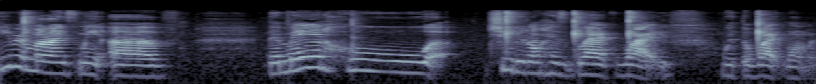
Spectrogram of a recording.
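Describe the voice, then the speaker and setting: This woman speaks at a medium pitch, in an animated tone with lively intonation. Noticeable background noise runs underneath. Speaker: YouTube TV commentator. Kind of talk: casual reality show commentary. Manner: fast.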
